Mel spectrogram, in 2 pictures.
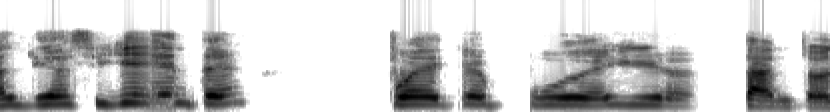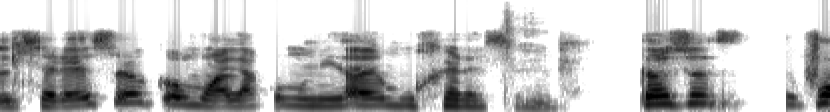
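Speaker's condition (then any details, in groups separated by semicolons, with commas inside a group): Cerebral palsy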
